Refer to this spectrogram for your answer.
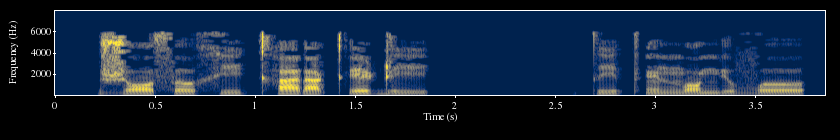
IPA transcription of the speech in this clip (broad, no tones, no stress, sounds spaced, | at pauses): ʒ ɔ s ɤ x i kʰ a ɾ a kʼ e ɖ i | t̪ i tʼ ẽ n̪ ɔ nʲ o v ɤ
